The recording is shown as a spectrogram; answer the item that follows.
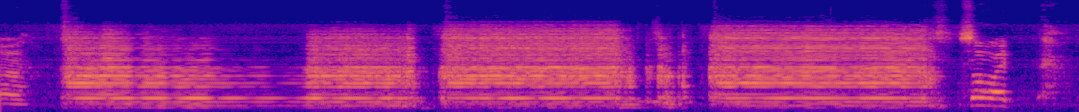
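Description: Distorted electric guitar sounding a held A three times, each ringing for two to three seconds with short breaks between, as the tuning is checked by ear against a record.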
